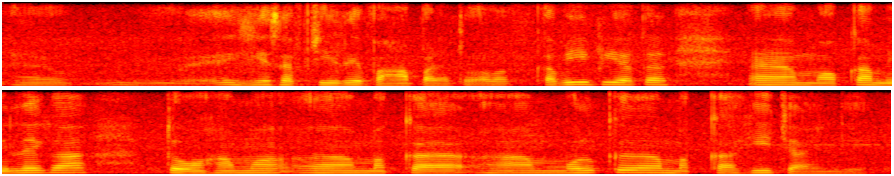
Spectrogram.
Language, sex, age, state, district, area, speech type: Urdu, female, 30-45, Uttar Pradesh, Shahjahanpur, urban, spontaneous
